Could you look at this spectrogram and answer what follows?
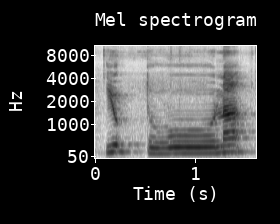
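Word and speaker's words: يؤتونا: حمزہ زبر را، اقرا، یا حمزہ پیش یو، تا واو پیش تو، یو تو، نون زبر نا، یؤتونا، جیم حمزہ زیر جی، نون الف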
